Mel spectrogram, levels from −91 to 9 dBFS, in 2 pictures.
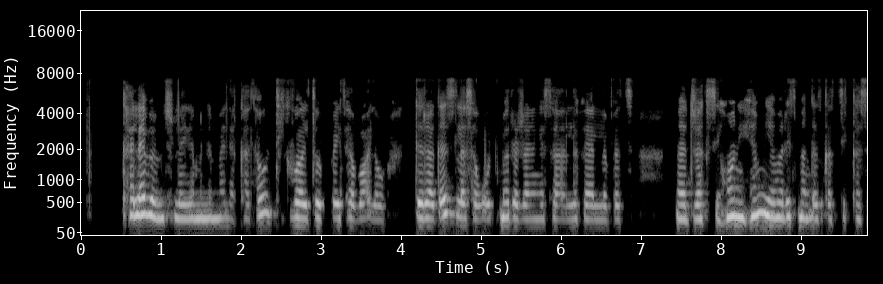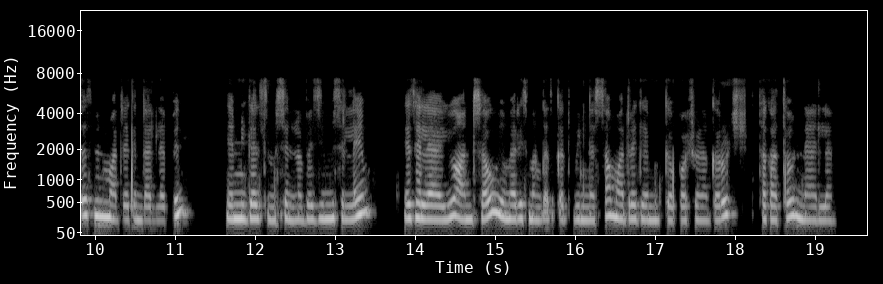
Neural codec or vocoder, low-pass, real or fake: none; 7.2 kHz; real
